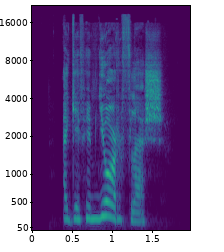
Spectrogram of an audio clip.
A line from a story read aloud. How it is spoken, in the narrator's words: Nicolo snapped back, his eyes flashing angrily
